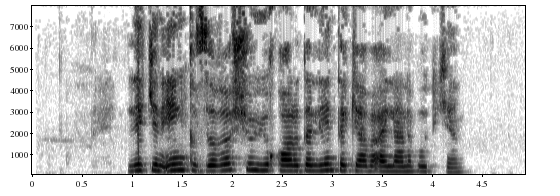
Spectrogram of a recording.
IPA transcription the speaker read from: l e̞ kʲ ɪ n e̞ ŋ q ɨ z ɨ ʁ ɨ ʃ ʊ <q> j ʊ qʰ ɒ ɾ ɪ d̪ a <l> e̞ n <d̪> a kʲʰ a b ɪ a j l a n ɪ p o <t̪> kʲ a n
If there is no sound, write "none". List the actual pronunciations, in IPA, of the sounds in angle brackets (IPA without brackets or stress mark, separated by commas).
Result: none, l, t̪, t̪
